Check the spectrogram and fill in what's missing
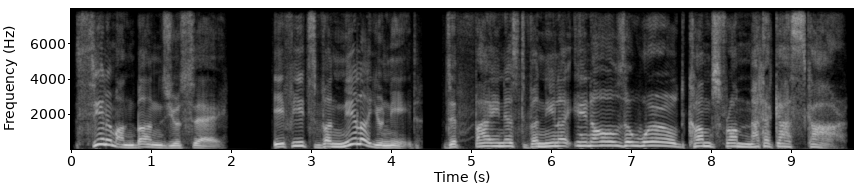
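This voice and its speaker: A man's voice: fairly high pitch, big pitch swings, slow, no echo, voice pushed up. A man plays a grand French farmer who twirls his mustache, his voice lifted and stretched out. He lingers over every proud boast. The sound is dry and close. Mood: grand, boastful.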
